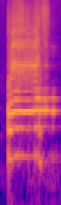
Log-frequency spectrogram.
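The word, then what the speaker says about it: ق: কফটা আমরা যেন কাফের সাথে মিলিয়ে না ফেলি। হ্যাঁ, কফ এভাবে করে আমরা বৃষ্টি করি না, এভাবে উচ্চারণ করবেন, বাইরে প্র্যাকটিস করবেন, ভেতর থেকে, গলার ভেতর থেকে নিয়ে আসার চেষ্টা করবেন, কণ্ঠনালীর ভেতর থেকে নিয়ে আসার চেষ্টা করবেন।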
